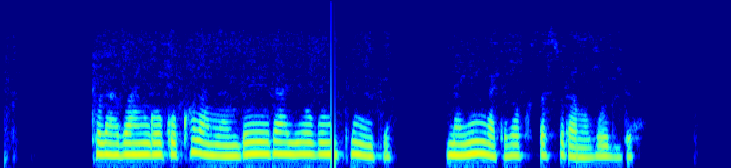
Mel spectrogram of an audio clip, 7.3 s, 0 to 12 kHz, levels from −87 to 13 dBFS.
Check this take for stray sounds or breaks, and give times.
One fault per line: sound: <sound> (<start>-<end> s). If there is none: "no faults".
sound: dropout (3.3-3.3 s)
